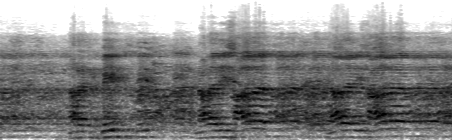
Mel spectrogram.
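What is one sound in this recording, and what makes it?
A young man chants loudly through a microphone and loudspeakers.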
